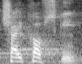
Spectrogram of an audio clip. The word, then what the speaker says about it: Tchaikovsky: Are you talking about Peter Ilyich Tchaikovsky?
